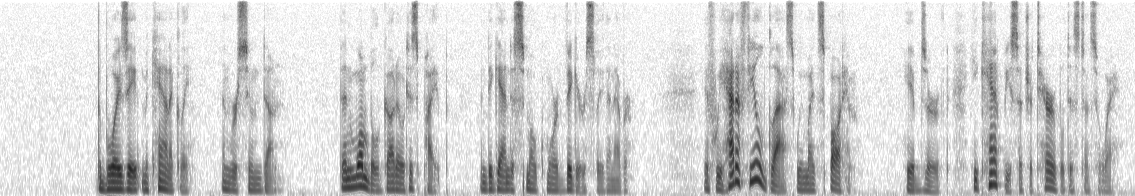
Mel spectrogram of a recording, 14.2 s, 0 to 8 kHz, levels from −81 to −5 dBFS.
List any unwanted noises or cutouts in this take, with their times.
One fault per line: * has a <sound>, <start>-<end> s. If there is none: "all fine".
all fine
